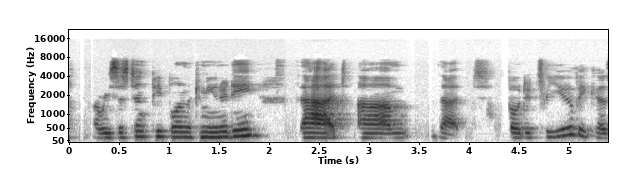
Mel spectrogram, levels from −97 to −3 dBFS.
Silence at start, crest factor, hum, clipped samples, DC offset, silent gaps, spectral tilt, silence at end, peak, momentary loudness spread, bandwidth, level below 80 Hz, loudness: 0 s; 22 dB; none; under 0.1%; under 0.1%; none; -4 dB/octave; 0 s; -4 dBFS; 14 LU; 8.4 kHz; -64 dBFS; -24 LUFS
